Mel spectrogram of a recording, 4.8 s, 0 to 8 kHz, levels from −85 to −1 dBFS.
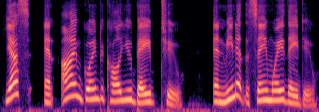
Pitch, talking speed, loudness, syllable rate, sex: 205 Hz, 215 wpm, -18 LUFS, 4.4 syllables/s, female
